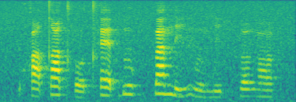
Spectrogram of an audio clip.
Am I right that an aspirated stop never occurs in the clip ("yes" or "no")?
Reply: no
